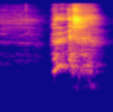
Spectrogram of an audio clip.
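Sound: sneeze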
